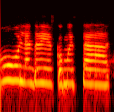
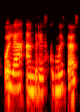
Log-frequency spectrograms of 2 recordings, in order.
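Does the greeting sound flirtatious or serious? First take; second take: flirtatious; serious. First: The greeting sounds flirtatious and sweet. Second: The greeting sounds serious and matter-of-fact. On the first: The speaker finds him attractive or wants a favor. "uno suena más coqueto" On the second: It is a more serious or passing exchange. "algo más serio"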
